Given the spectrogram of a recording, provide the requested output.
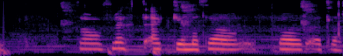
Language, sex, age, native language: Icelandic, female, 11, Icelandic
